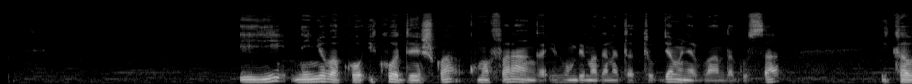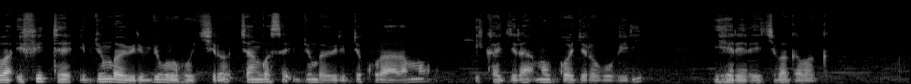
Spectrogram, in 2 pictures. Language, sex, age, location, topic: Kinyarwanda, male, 18-24, Kigali, finance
